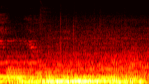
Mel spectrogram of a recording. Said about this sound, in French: De retour vers New York, je suis assise dans la voiture. Al conduit.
